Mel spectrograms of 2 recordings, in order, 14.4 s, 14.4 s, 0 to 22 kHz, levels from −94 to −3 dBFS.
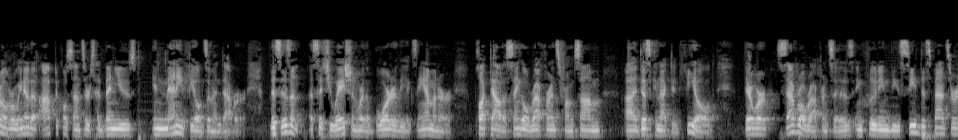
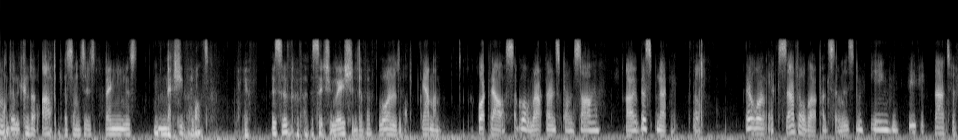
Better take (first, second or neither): first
